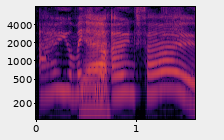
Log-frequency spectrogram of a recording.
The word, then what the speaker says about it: pho: Yeah, I've made a pho this evening. Oh, I know, lovely. I just also pronounced that wrong. Sorry about my terrible pronunciation. It's meant to be pho, isn't it? – Pho.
